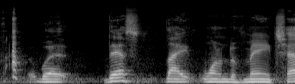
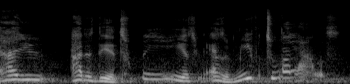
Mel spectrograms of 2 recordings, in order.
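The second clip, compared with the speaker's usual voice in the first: high-pitched, softer disbelief; incredulous; 10 semitones higher, 6 dB quieter than usual. Retold or imitated. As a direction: squeak it out in mock disbelief. Acting out incredulity at money request.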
